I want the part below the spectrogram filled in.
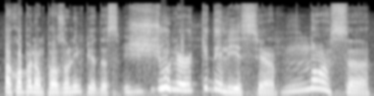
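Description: A man's voice: high voice, big pitch swings, normal speed, darkish tone. A man with a Brazilian Portuguese accent hosting a casual podcast chat, playful and teasing, often calling his co-host by full name.

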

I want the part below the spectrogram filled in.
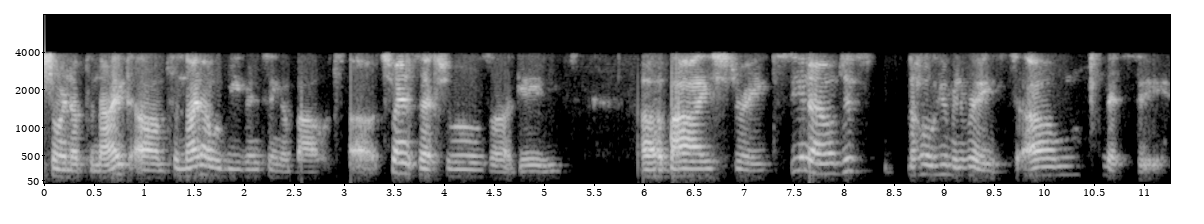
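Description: A man's voice: medium pitch, animated, a little slow. A man hosting a call-in talk show, ranting in a profane, rambling way with many fillers. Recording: tinny phone line.

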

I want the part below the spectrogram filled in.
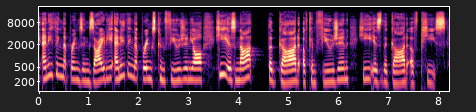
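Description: A young woman hosts a casual faith podcast in a fairly high voice. She talks in an excitable, chatty way and keeps addressing her listeners as y'all. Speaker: podcast host.

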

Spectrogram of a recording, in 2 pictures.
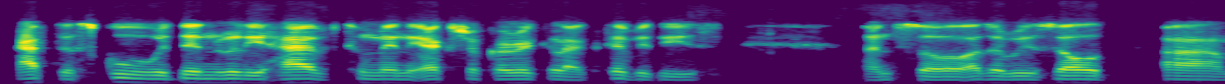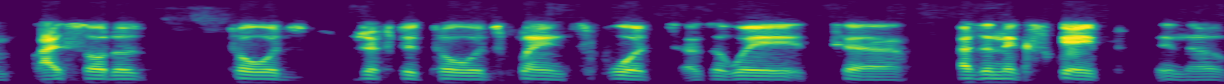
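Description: A man with a very low, monotone voice tells his answers in a loose, meandering way full of "uh" and "you know." The sound is thin and phone-like, and the room around him is completely dry. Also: no room sound. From Zambia. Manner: rambling, many fillers. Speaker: guest, former pro basketball player. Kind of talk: casual interview answers. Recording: phone-like call audio.

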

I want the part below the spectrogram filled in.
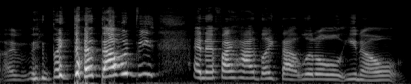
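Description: A woman's voice: high voice, normal speed. A woman from Los Angeles with a Chicano American accent, chatting casually and animatedly with lots of "like". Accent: Chicano American English accent from Los Angeles. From Los Angeles, USA. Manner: animated, uses "like" very often. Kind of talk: casual chat.

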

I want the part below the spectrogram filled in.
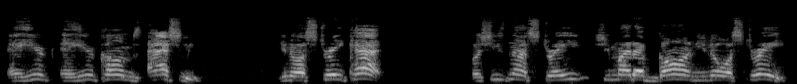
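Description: This podcast host is a man with a high, slightly rough voice, captured in a dry recording of poor quality. He rambles affectionately through a casual faith talk, grows warmly emotional about family, and keeps asking "you know what I'm saying?"

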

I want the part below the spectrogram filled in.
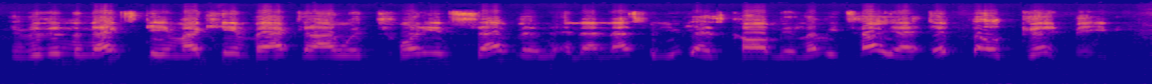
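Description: A man's voice: high-pitched, fairly even intonation, fast, pushed and bright, rough recording. A young man in casual gaming banter, slangy and playfully boastful. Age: young adult.

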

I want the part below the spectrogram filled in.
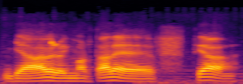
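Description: A man hosting a casual chat, talking excitedly and rambling, with lots of restarts and filler questions. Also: on the low side, slow pace, soft background music. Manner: excited, rambling, repeats himself often. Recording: dull lo-fi recording.

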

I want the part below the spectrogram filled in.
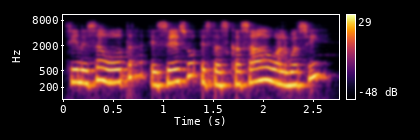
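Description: A woman's voice: sits high, animated, fairly quick, darkish tone. A woman reading the part of a jealous, passionate young woman in prison, pleading and insistent. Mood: suspicious. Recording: dull lo-fi recording.

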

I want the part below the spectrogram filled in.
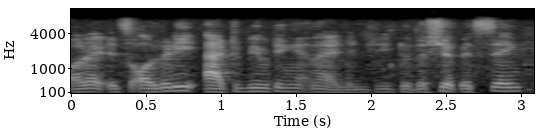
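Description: Speaking fast at a medium pitch, this man is a podcast co-host in a laid-back philosophical conversation. He hesitates a lot and leans on "yeah" and "okay," and the recording is muffled, lo-fi, and noisy in the background.

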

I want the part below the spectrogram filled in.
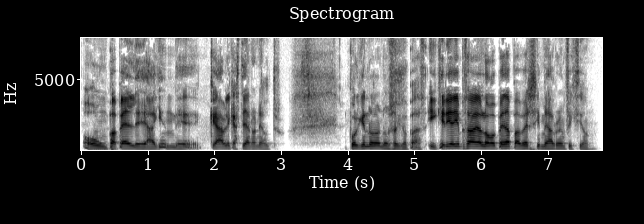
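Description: A comedian, chatting expressively as a podcast guest. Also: male voice, mid-range voice, steady tone, brisk, darkish tone. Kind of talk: casual chat.

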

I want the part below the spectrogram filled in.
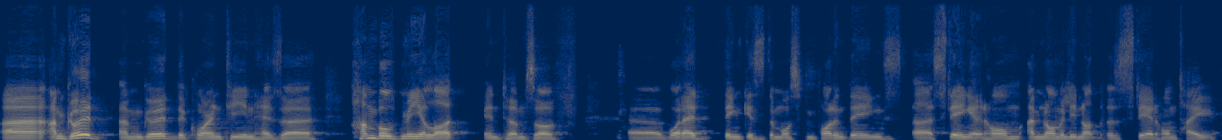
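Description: A man's voice: mid-range voice, steady tone, measured pace. A man who grew up in India and Singapore, a podcast guest talking fluently and laughing easily. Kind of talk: casual podcast chat.

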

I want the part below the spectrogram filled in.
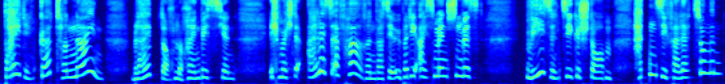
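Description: Lady putting on a squeaky snooty merchant guy, shrill and huffy, dry close sound. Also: very animated, a little slow, dry recording. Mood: indignant, fussy. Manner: shrill and indignant. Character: fussy, haughty high-voiced male merchant. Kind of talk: audiobook character voice.

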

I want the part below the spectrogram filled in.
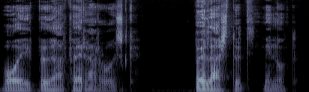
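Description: A man voicing an unflappable old Santa Claus who speaks calmly and deliberately. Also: deep voice, no room sound, clean studio sound. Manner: calm and deliberate.

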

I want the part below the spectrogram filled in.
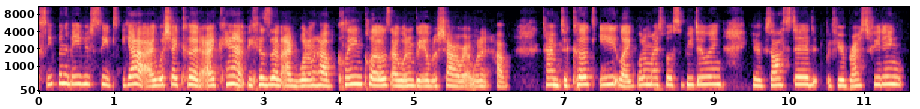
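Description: A woman's voice: fairly high pitch, darkish tone. A young woman hosting a podcast, chatting candidly and joking, laughing often. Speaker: podcast host. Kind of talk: casual chat.

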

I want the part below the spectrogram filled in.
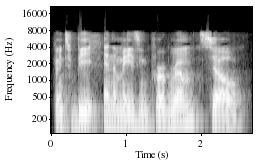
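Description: A man's voice: medium pitch, fairly even intonation, unhurried. A man hosting a podcast, introducing his guest with enthusiasm and loose phrasing. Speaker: host. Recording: muffled lo-fi audio.

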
